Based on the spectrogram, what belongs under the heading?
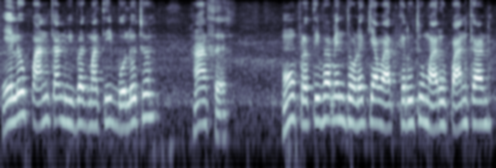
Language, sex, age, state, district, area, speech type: Gujarati, female, 60+, Gujarat, Kheda, rural, spontaneous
